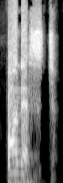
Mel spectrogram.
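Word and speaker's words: honest: Honour, honour के beginning में एच है लेकिन एच का प्रोनाउंसिएशन नहीं होता है। आर, ऑनेस्ट, रिदम, है ना, इन सारे वर्ड्स में यहां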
